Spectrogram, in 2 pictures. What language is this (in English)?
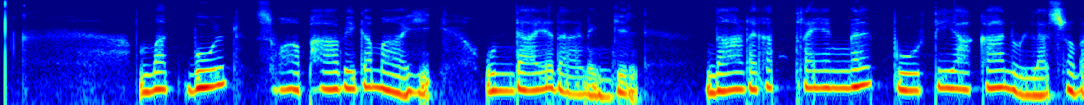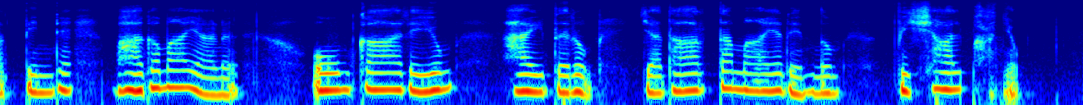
Malayalam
